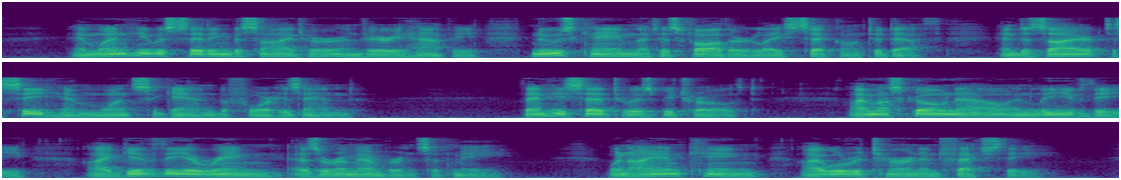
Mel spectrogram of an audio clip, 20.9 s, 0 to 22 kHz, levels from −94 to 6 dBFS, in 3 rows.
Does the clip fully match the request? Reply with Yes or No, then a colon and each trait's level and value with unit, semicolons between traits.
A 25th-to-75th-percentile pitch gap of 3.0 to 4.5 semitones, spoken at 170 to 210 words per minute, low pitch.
Yes: average, 3.6 semitones; average, 180 wpm; very low, 90 Hz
